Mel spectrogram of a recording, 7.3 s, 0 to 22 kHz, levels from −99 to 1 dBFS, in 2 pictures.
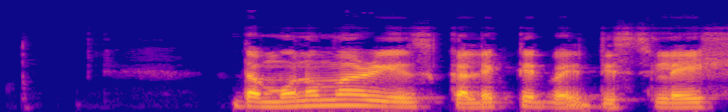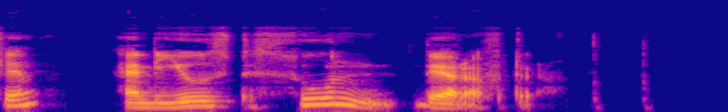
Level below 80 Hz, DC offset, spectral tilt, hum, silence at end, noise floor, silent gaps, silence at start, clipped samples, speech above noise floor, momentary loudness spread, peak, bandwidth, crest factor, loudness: -62 dBFS; under 0.1%; -5 dB/octave; none; 1 s; -63 dBFS; 3.99-4.19 s; 1.15 s; under 0.1%; 42 dB; 13 LU; -2 dBFS; 9.2 kHz; 20 dB; -21 LUFS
